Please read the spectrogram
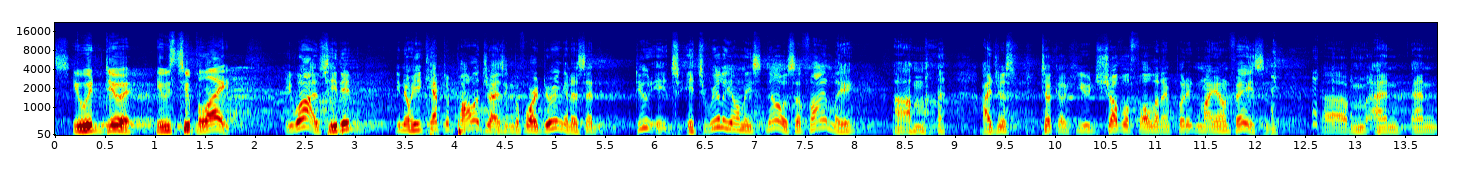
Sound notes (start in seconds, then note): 1.9 some laughing; 8.5 chuckles; 12.1 laughing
